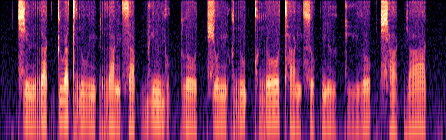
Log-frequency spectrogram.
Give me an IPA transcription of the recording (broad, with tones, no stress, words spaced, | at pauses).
t͡ɕe˩˦nra˨˩k̚tu˧a̯ truː˨˩npra˨˩ŋsa˨˩p̚ bi˧n ju˨˩k̚ploː˨˩t̚t͡ɕo˧n kru˥˩ʔkʰroː˥˩tʰa˩˦ŋ so˨˩k̚nɯː˨˩ kiː˩˦loː˦˥k̚t͡ɕʰa˨˩k̚jaː˥˩k̚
